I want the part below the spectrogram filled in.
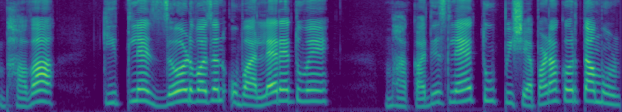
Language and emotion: Goan Konkani, surprised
